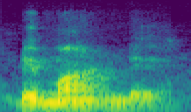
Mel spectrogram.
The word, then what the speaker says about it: demandez: So, vous demandez. We do not pronounce the Z of this.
